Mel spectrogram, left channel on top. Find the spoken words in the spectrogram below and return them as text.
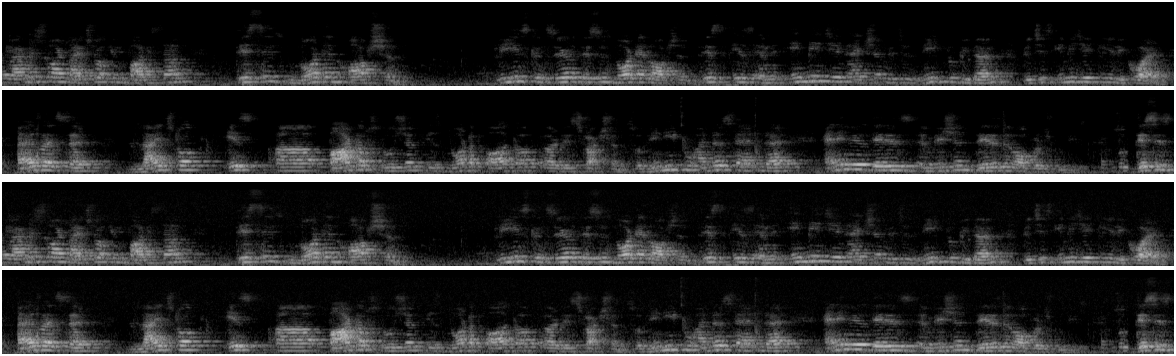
Climate smart livestock in Pakistan, this is not an option. Please consider this is not an option. This is an immediate action which is need to be done, which is immediately required. As I said, livestock is a part of solution, is not a part of destruction. So we need to understand that anywhere there is a mission, there is an opportunity. So this is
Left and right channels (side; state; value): right; noise; hiss, 24 dB below the sound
